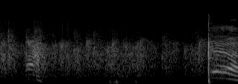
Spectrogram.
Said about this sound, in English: Give him a clap. He's doing a great job. Come on. Good stuff.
